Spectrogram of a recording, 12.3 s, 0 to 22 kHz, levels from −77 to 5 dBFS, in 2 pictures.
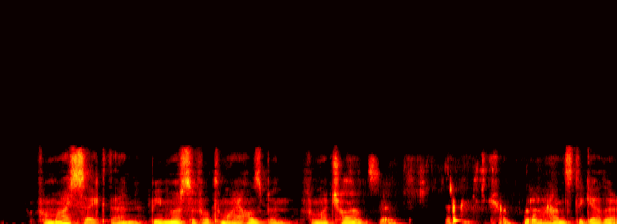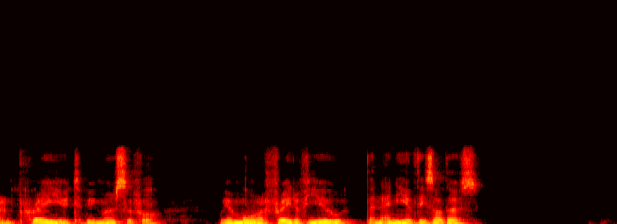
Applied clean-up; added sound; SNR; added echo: neural mask model Resemble Enhance denoiser.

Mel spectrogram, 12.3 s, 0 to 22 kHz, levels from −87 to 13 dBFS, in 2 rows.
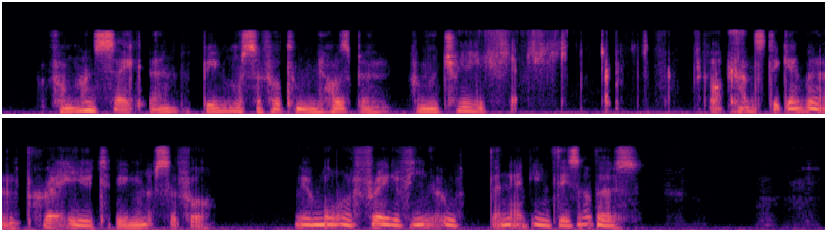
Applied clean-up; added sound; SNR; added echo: neural diffusion model UNIVERSE++.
